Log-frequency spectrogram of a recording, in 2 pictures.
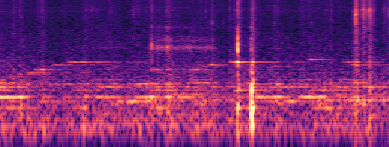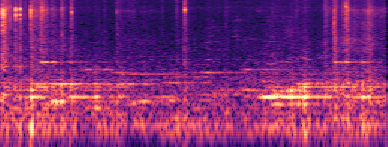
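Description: Near silence: faint background music with a few small clicks and taps from a nail tool and small decorations being handled.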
